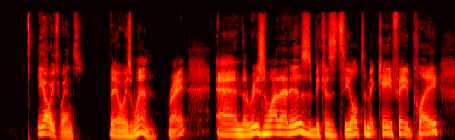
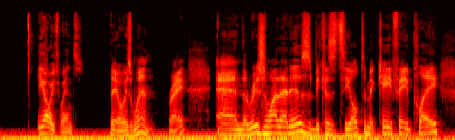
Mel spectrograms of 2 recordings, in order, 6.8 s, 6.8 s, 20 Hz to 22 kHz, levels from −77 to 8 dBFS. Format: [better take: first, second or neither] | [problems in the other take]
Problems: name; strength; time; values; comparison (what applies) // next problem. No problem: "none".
first | low rumble; faint; throughout; 25 dB below the speech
